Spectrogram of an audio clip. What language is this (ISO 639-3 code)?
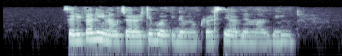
swa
